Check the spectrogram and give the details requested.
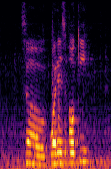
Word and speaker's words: hockey: to kind of clarify, remember we don't pronounce our H's. So, what is oki?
